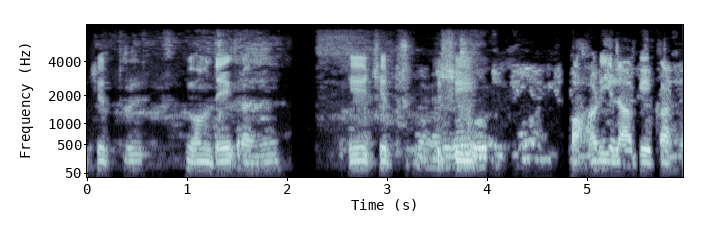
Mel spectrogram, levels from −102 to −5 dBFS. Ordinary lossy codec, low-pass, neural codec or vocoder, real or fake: none; 7.2 kHz; none; real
